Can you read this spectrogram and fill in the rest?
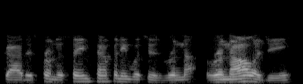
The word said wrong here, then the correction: Renogy: or Renogy, sorry, wrong pronunciation.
